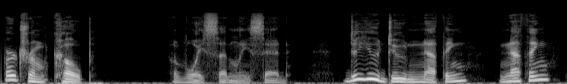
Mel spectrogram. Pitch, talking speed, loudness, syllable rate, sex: 130 Hz, 105 wpm, -18 LUFS, 4.3 syllables/s, male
